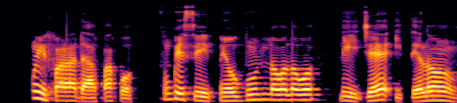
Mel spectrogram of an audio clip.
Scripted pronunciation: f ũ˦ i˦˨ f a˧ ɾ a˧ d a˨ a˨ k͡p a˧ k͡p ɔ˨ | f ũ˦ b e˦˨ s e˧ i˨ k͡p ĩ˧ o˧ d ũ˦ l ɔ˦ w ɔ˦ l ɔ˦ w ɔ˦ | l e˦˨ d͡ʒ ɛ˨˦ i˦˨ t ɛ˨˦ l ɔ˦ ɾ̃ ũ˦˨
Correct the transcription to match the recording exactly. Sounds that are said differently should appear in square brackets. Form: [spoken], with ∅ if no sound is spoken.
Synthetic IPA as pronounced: f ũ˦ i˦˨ f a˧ ɾ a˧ d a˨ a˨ k͡p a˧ k͡p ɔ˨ | f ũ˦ [ɡ͡b] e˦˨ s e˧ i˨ k͡p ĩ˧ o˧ [ɡ] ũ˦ l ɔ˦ w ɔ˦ l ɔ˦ w ɔ˦ | l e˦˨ d͡ʒ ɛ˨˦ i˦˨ t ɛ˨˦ l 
